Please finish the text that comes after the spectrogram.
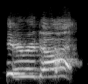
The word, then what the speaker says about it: Peridot: It looks like it's spelled period. Period. No, that's about to do that. Period. All right. I need a You there. Peridot.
